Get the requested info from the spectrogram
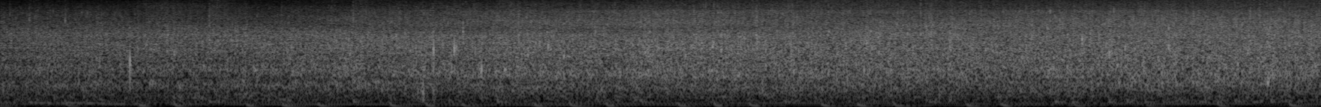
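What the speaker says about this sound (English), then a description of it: "There's a nice creek out here." A creek flows beside gravel bars below a towering mountain, a steady, close rushing wash of water with a faint low hum beneath it and no talking.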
